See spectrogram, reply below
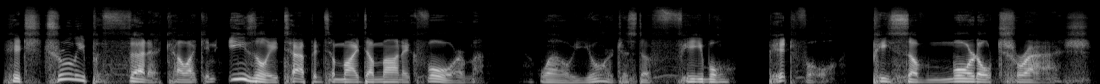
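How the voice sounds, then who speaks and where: A man's voice: on the low side, sing-song, no echo, full character voice. A man voicing an arrogant, cruel martial arts villain with demonic power, gloating with contempt in video game taunts. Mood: menacing, gloating. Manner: contemptuous, slow, deliberate gloating.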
